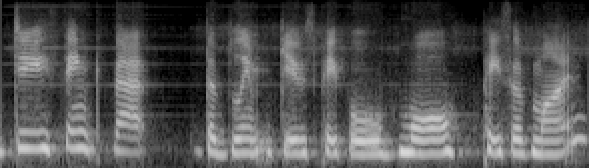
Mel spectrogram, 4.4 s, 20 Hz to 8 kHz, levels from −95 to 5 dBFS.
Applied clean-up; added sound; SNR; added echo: neural separator model SepFormer DNS4.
